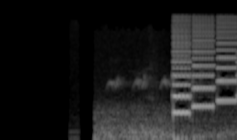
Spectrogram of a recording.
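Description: A second of silence, then a quiet low hiss, and near the end a digital alarm clock goes off with a loud run of bright electronic tones stepping up and down in pitch.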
